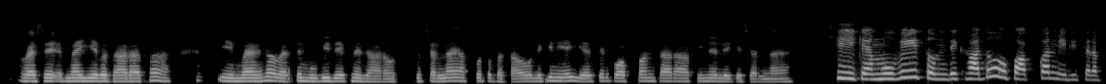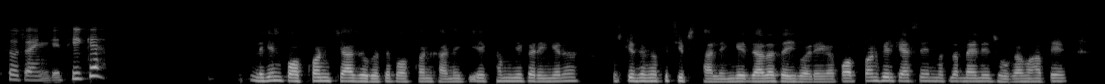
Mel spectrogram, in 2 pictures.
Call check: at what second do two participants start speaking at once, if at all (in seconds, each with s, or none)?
none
